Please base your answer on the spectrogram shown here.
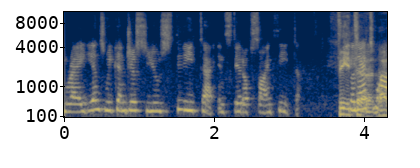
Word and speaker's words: theta: If theta is in radians, we can just use theta instead of sine theta. Theta, so that's how you say it, theta, not theta.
